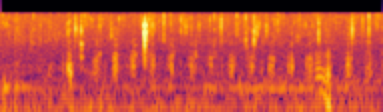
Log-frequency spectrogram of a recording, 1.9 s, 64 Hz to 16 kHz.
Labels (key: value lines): label: biophony, knock croak
recorder: SoundTrap 300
